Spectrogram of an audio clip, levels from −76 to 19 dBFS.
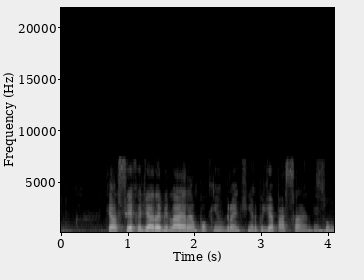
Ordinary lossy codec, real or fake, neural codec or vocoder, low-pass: none; real; none; 7.2 kHz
